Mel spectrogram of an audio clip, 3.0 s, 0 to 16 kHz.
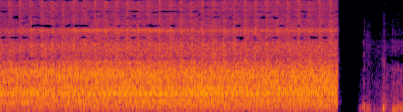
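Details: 2005 Hyundai Santa Fe 2.7 V6, first start in seven years after the perished fuel line was replaced with 7mm hose and it was jump-started. Steady, even running with a fast light mechanical patter, no misses or knocks; it idles smoothly, then cuts off.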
